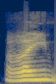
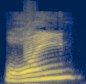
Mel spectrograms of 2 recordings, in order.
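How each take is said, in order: First: The first consonant is light and thin. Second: The first consonant is heavy and full. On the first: The speaker calls it wrong. "गैन नहीं" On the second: The speaker calls it right. "इसको पूर पढ़ना है"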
